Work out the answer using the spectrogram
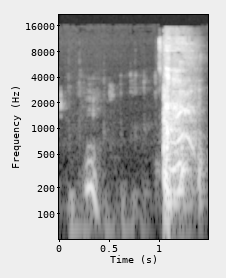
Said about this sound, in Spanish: Uy, y tose. Es por el efecto. En películas, eso, un personaje que tosa, ese se va a morir de algo.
